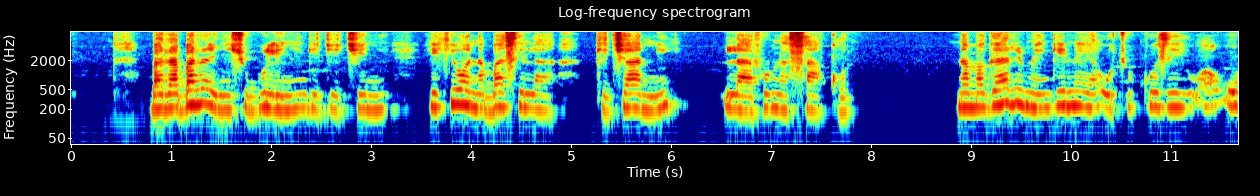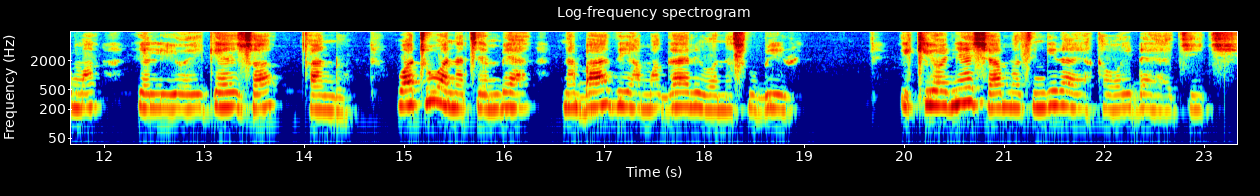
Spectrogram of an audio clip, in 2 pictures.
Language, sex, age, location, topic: Swahili, female, 36-49, Nairobi, government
